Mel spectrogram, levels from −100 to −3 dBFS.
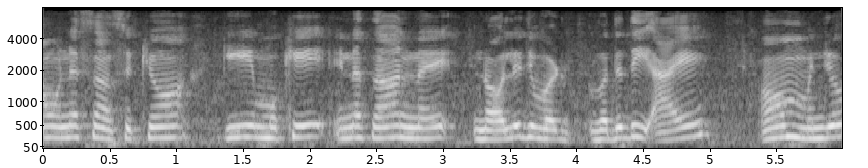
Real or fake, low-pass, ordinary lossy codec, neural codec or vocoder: real; 7.2 kHz; MP3, 64 kbps; none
